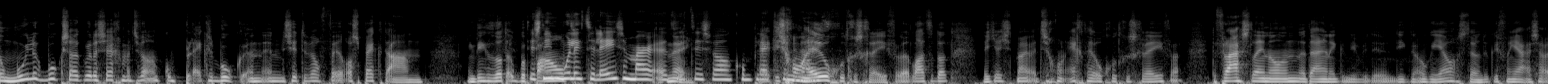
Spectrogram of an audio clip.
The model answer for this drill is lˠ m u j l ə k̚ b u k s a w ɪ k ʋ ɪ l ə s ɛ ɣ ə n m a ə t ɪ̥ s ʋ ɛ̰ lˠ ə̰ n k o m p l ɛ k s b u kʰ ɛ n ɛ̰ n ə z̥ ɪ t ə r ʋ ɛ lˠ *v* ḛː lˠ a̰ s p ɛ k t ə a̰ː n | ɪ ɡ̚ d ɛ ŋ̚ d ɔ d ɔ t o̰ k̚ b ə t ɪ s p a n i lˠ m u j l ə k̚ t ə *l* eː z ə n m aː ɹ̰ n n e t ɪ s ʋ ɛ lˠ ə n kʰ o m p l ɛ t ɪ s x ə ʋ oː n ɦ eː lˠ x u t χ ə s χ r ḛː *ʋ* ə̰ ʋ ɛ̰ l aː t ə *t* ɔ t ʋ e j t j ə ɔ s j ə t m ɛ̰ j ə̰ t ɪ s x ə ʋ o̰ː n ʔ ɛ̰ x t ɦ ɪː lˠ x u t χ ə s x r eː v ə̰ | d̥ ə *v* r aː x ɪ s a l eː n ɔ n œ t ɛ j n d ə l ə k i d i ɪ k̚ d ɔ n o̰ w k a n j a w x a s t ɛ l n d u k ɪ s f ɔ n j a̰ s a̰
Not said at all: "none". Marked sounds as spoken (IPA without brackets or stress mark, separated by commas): f, l, v, d, f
